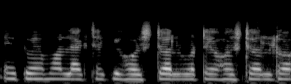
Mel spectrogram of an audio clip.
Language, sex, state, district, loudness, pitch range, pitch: Bengali, female, West Bengal, Malda, -25 LUFS, 235-250 Hz, 245 Hz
